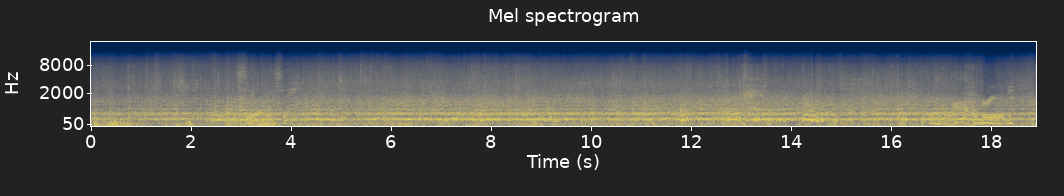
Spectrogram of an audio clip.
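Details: Honey bees in a strong spring hive opened by a beekeeper for a walk-away split, frames of brood and queen cells lifted out; a dense, steady low hum of many bees with a clear drone-like pitch and its overtone, with occasional handling knocks.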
